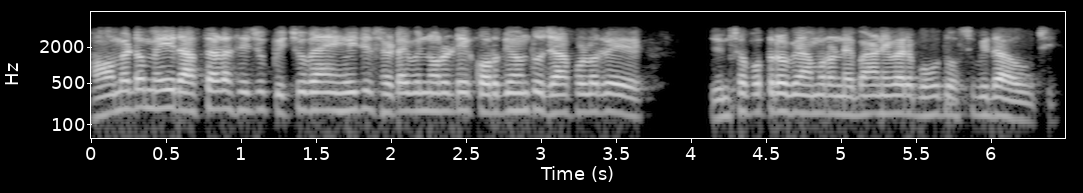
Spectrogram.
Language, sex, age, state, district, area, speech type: Odia, male, 30-45, Odisha, Kandhamal, rural, conversation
